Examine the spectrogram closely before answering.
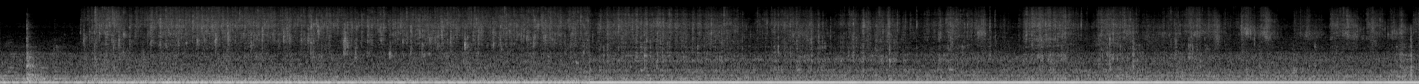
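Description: Rice being washed by hand in a steel bowl: water sloshing and trickling, then wet grains scraping and clicking against the metal as the rice is tipped out. A steady low hum runs underneath and gets louder about six seconds in.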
